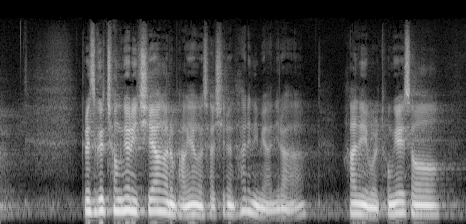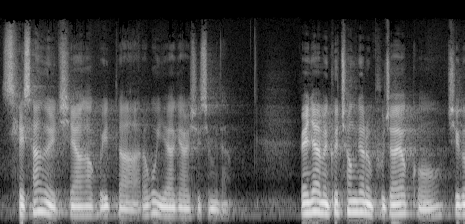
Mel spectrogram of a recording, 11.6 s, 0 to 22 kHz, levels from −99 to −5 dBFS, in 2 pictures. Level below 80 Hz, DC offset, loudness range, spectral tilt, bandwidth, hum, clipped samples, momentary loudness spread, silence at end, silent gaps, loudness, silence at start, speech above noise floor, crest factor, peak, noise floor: -64 dBFS; under 0.1%; 4 LU; -5 dB/octave; 15 kHz; none; under 0.1%; 10 LU; 0 s; none; -22 LUFS; 0 s; 33 dB; 16 dB; -6 dBFS; -55 dBFS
